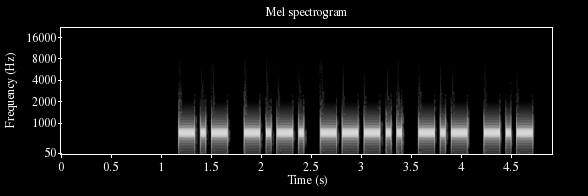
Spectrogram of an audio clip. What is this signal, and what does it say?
Morse code, heard as a keyed tone, about 22 wpm, 700 Hz. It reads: KC8KK
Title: USA Call Signs - 5 Characters - Repeated 2x - 22wpm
